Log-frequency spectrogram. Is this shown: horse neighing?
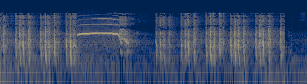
yes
